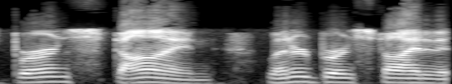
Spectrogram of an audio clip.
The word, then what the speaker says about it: Bernstein: pronounce his last name, Bernstein. No, it's Bernstein.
